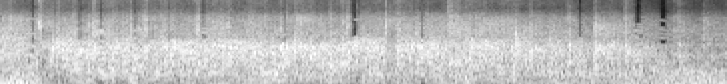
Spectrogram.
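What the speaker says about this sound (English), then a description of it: "Now you clap for the Lord" A crowd at a student association handover and inauguration ceremony claps for the Lord, dense, loud applause sustained throughout without a break, tapering only slightly at the end.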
